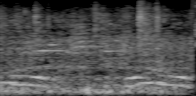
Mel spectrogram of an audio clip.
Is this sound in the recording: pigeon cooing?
yes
